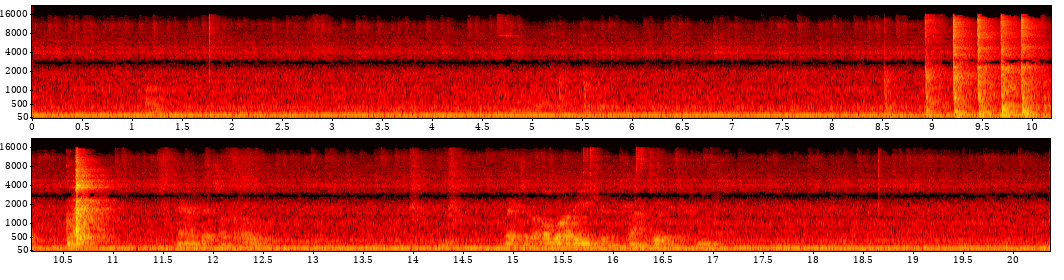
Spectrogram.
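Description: A quick run of about six light wooden knocks lasting a second, then one sharper knock with a short ring, as a small wooden stringing-thinning block is handled against a workbench. A steady low hum runs underneath.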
